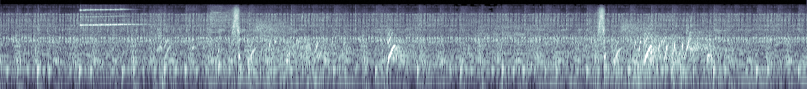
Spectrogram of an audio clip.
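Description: Game sound effects chime and pop.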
